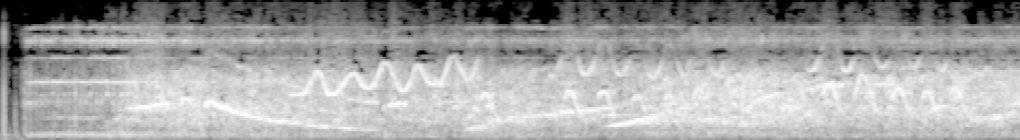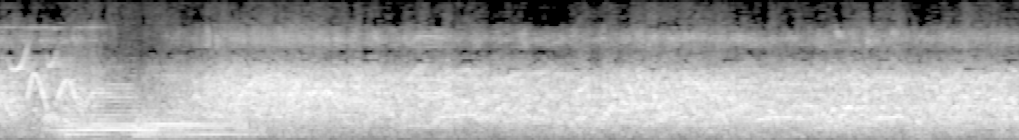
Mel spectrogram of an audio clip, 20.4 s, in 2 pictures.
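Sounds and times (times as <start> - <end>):
safe alarm siren wailing and warbling: 0.4 - 14.7
laughter: 1.3 - 20.3.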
